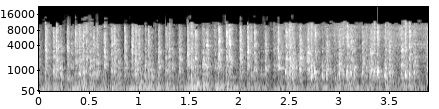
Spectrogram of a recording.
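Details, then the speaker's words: 1977 GMC 400 V8 truck on cold start, choke pull-off rod adjusted: rough, busy idle with uneven pulses over a lot of hiss while settling in to warm up. "now we'll let her warm up and see if she'll go for a ride"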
